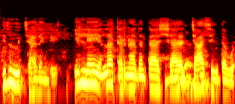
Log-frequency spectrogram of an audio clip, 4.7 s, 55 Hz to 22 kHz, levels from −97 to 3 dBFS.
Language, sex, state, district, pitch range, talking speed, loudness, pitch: Kannada, male, Karnataka, Dharwad, 120-175 Hz, 115 wpm, -14 LUFS, 140 Hz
